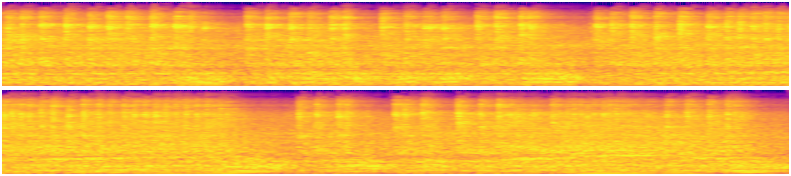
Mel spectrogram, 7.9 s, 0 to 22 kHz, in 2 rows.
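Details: Echo PB-580T two-stroke backpack blower running in the shop, started on full choke after a new starter rope and new coil. Loud, buzzy roar holding a steady high speed with slight wavering; runs strong and even.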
